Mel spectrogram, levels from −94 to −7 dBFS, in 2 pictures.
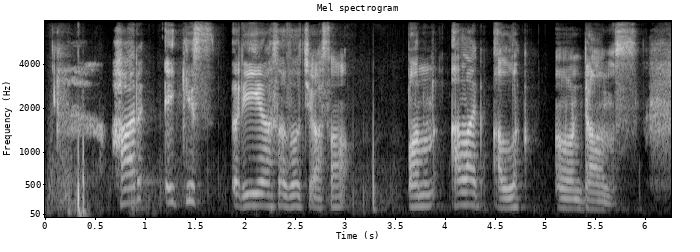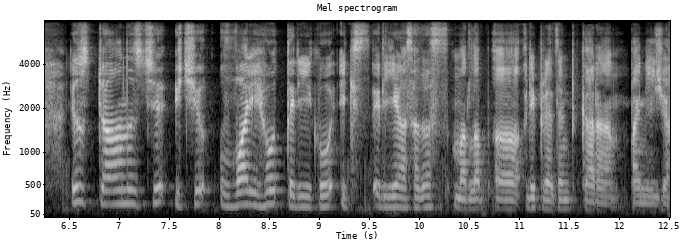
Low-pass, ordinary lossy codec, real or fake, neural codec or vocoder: none; none; real; none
